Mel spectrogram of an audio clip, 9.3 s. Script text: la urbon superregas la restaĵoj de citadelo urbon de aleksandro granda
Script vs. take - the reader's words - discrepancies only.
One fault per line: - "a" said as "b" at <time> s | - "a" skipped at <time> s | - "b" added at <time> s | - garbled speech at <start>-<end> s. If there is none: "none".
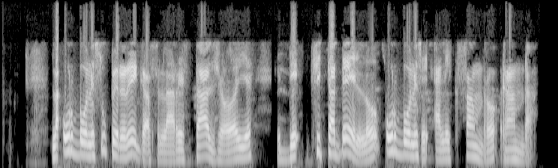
none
